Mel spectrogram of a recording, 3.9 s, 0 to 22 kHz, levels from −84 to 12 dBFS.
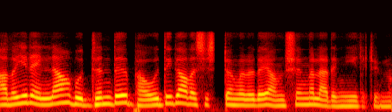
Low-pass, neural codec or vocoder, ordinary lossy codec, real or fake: none; codec, 16 kHz, 0.5 kbps, FunCodec, trained on Chinese and English, 25 frames a second; none; fake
